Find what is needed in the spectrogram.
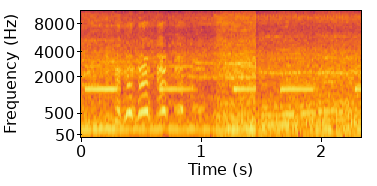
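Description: A heavy construction machine's reversing alarm beeping repeatedly, about two high beeps a second, over its engine running; the engine note steps up about one and a half seconds in. A short laugh comes near the start.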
